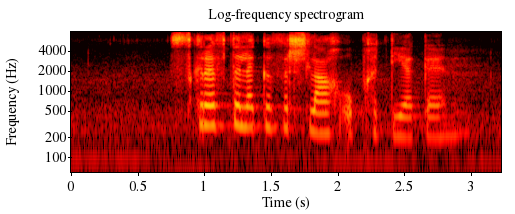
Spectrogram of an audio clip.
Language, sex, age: Afrikaans, female, 19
